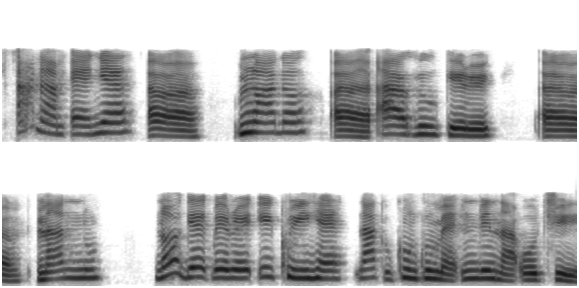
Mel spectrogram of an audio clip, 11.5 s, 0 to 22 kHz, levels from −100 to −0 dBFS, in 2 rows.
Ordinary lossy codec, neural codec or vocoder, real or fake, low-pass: none; autoencoder, 22.05 kHz, a latent of 192 numbers a frame, VITS, trained on one speaker; fake; 5.4 kHz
